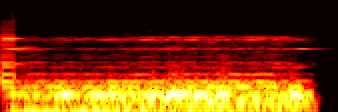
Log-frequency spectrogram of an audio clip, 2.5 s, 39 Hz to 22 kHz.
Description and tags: atmosphere noise 001
White noise processed with FIR-filter.
atmosphere, engine, film, horror, industrial, noise, sci-fi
